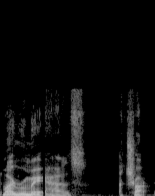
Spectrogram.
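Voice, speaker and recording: A man's voice: deep voice, takes it slowly, fairly bright tone, dry recording, clean studio sound. A man co-hosting a video call who speaks in a casual, laid-back way with short replies. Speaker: co-host. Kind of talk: casual chat.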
